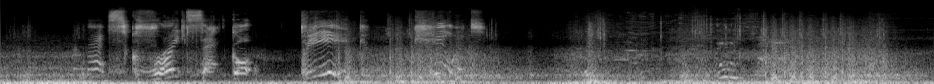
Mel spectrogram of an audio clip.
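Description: A creature growls and shrieks.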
